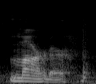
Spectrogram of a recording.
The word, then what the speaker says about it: martyr: two er sounds so your first r you have a little more time to get that r diphthong and then you want to be shorter but still have the tight er on the der syllable martyr um yeah it's not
